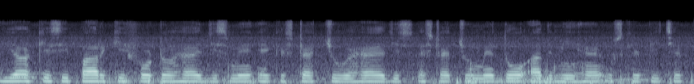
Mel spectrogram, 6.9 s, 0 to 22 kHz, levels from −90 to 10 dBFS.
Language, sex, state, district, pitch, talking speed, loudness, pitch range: Hindi, male, Delhi, New Delhi, 145 Hz, 155 wpm, -16 LUFS, 145-150 Hz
